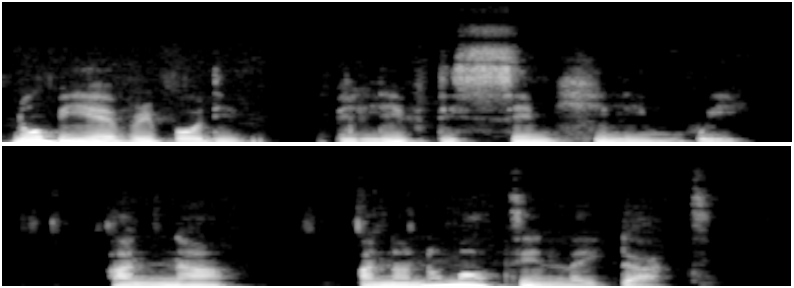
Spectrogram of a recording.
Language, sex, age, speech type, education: Nigerian Pidgin, male, 15-29, spontaneous, secondary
